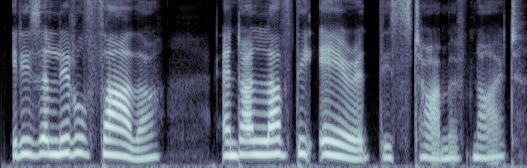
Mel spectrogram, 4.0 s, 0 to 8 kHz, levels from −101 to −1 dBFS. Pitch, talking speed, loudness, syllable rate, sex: 220 Hz, 230 wpm, -18 LUFS, 5.2 syllables/s, female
